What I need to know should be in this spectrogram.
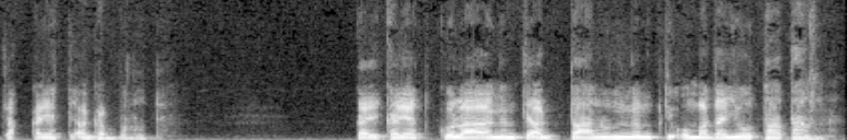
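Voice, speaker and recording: A man with an Ilocano accent and a husky voice playing a stubborn, wounded middle-aged farmer husband in a radio drama. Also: medium pitch, fairly even intonation, moderate pace, lightly acted. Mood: aggrieved.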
